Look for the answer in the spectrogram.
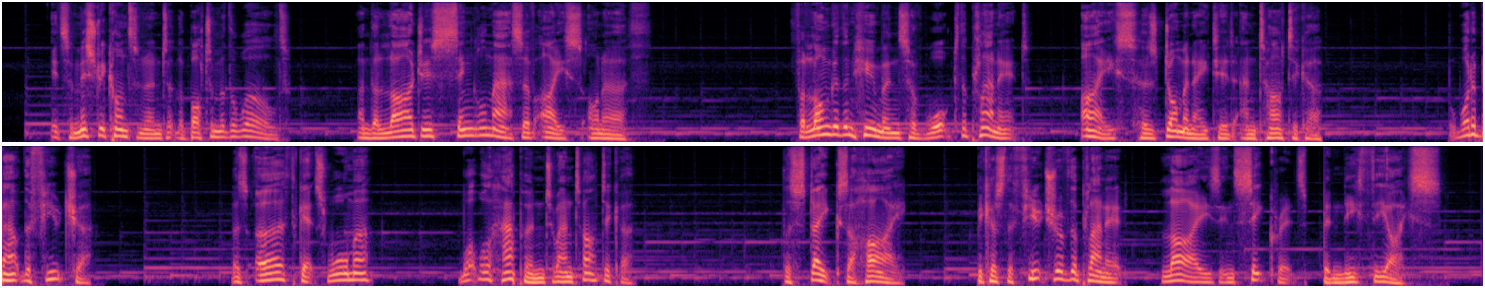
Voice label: documentary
